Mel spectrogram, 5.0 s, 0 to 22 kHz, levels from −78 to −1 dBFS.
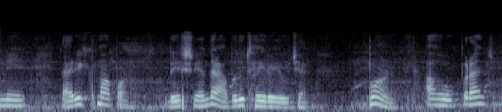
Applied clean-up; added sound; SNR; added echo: none; Engine; 16 dB; none.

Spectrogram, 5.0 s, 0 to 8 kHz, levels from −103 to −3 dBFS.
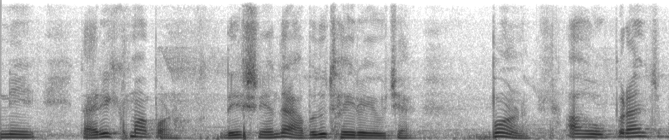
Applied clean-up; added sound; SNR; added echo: none; none; none; none.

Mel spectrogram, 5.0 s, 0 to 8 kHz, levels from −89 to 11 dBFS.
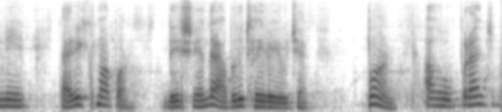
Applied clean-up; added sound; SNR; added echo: neural separator model SepFormer DNS4.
